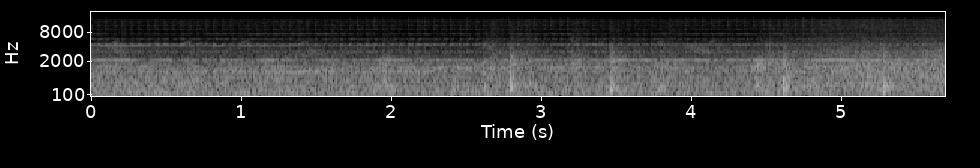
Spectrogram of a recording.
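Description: Passenger train coaches rolling past at low speed: a steady rumble and rattle of wheels on rail. From about two and a half seconds in come several sharp knocks, typical of wheels crossing rail joints.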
